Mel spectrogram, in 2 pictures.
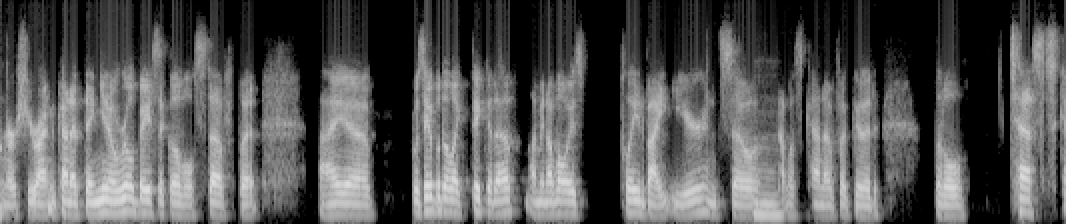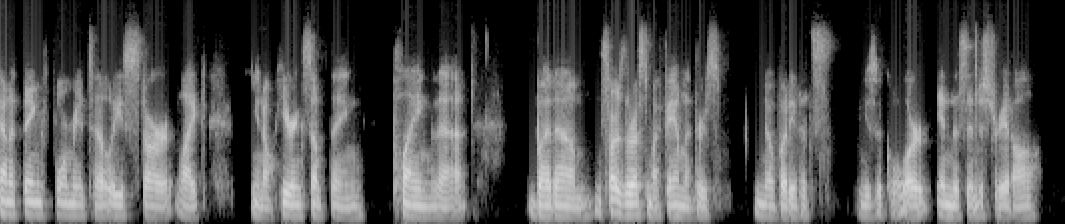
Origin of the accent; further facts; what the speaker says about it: Oklahoma City, Oklahoma, United States; moved away; in Oklahoma City. That's where I'm originally from. Mm. And growing up in Oklahoma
